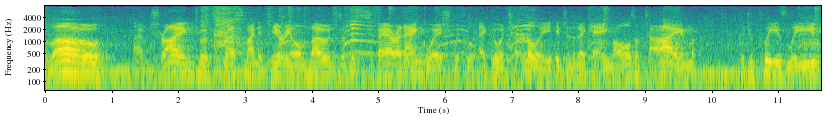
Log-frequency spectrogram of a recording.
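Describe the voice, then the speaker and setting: A man's voice: high voice, lively intonation, normal speed, very noisy. Man voicing a slangy, rambling warrior prince. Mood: mournful. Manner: rambling, slangy, oddly casual. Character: gloomy then chummy male warrior prince, crude talker. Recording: music playing underneath.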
